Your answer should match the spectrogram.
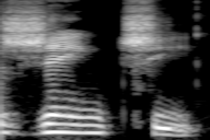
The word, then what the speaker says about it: gente: Então, quando esse G ele está diante da letra I, que é o caso, Gi, né? Ou ele está com a letra E, se eu escrevo a palavra gente, né? Ele vai ter esse som J.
